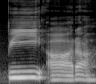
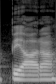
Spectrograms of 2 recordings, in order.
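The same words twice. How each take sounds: First: پی آرا broken into two parts with a gap; split wrong pronunciation. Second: پیارا said smoothly as one word; correct blended pronunciation. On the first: Teacher shows young pupils the wrong way, split apart. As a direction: sound out پی آرا as a mistaken split. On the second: Teacher models the right way for pupils, smoothly blended. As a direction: glide پیارا together in one breath. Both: Shown as a demonstration. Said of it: "پے آرا تو نہیں کہتے نا".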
